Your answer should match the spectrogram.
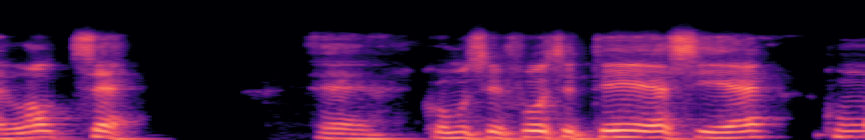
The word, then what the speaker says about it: Lao Tse: E não é Lao Tzu, é Lao Tse.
